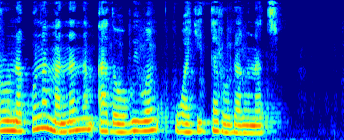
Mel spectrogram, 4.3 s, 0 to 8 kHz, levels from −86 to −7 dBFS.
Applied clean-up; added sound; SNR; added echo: neural separator model SepFormer DNS4.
